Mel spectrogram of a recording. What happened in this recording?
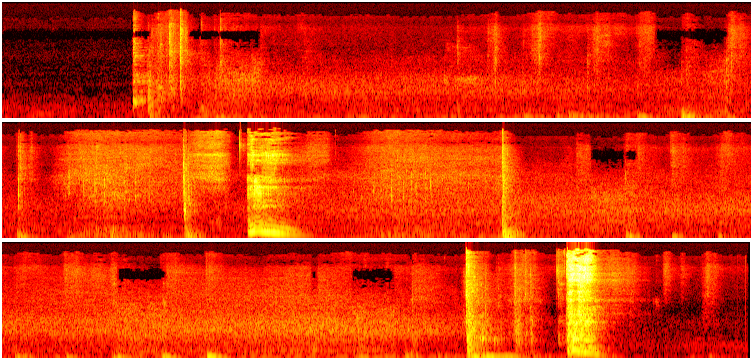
I opened the bedroom window, i walked to the wardrobe opened it then closed it, walked back to the window and closed it.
